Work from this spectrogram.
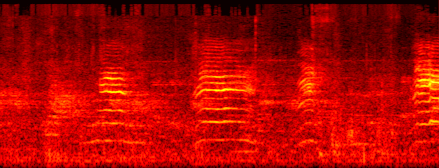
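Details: Baby kitten in a village mewing repeatedly, short high wavering cries about once a second, mixed with soft voices in the background.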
